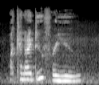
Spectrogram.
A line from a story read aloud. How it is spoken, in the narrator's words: she inquired softly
